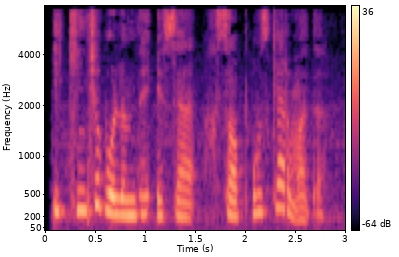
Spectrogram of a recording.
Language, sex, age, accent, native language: Uzbek, female, 18-24, Toshkent shahri, Uzbek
